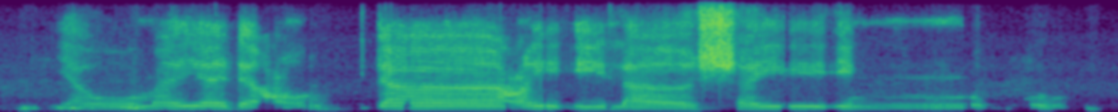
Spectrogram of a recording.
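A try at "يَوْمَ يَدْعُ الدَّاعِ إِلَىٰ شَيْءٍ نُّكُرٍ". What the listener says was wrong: Kenapa dadu panjang sikit? Terpanjang ke? Terlajak lah tu. Terlajak tu lah. Da'i ila. Da'i. Dua tu.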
